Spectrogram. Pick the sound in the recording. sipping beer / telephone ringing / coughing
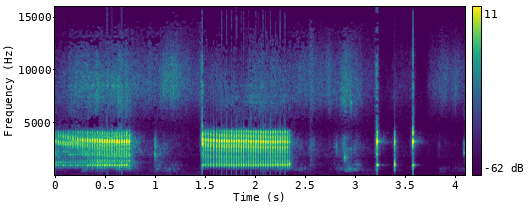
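telephone ringing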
